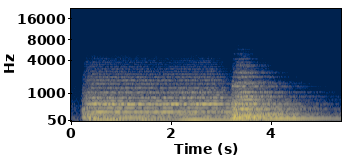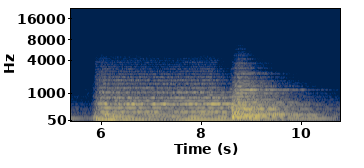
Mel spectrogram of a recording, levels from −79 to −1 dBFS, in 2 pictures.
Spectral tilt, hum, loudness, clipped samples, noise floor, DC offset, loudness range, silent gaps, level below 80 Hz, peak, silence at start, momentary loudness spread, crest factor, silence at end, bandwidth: -11 dB/octave; none; -25 LUFS; under 0.1%; -44 dBFS; under 0.1%; 4 LU; none; -34 dBFS; -8 dBFS; 0.2 s; 16 LU; 16 dB; 0.05 s; 5 kHz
